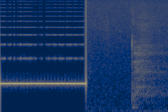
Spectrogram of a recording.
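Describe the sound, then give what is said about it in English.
A loud, steady censor bleep tone holds for about a second, then cuts off abruptly into near silence before a faint burst of speech-like noise begins. “He'll beep it, relax.”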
